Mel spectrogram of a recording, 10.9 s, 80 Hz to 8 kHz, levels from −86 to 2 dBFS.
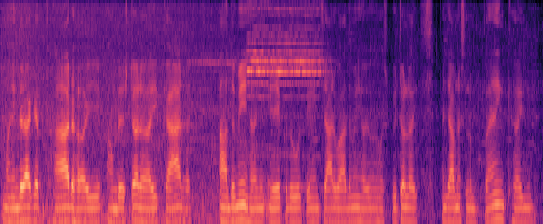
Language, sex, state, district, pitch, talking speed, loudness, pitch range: Bajjika, male, Bihar, Vaishali, 120 Hz, 135 wpm, -22 LUFS, 115-120 Hz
